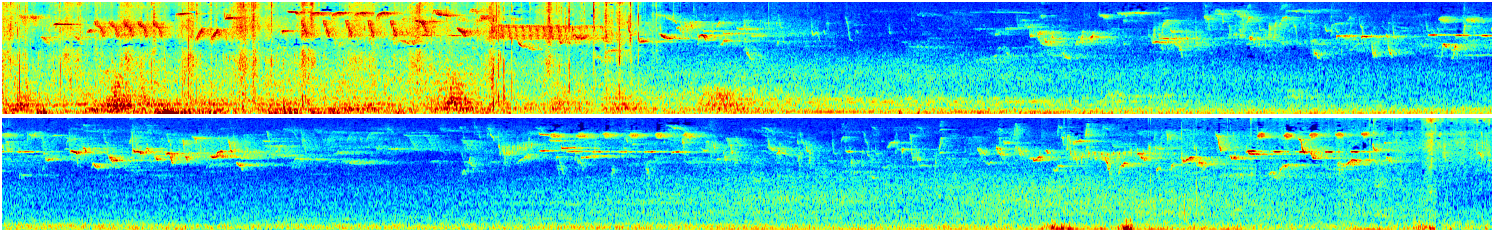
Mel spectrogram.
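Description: Woodland songbirds chirping and singing in short repeated phrases, with a few held whistled notes. The first six seconds are louder, a rough noise full of clicks that cuts off abruptly, and footsteps on the path come in near the end.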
